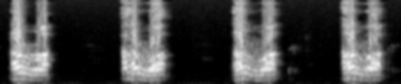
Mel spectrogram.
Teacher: Ra should be thick here and Ha sound should be clear.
